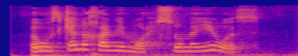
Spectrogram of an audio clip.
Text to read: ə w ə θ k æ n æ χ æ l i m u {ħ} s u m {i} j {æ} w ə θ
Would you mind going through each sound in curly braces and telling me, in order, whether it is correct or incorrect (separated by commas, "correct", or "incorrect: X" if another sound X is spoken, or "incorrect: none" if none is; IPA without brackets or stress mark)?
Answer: correct, incorrect: æ, incorrect: i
